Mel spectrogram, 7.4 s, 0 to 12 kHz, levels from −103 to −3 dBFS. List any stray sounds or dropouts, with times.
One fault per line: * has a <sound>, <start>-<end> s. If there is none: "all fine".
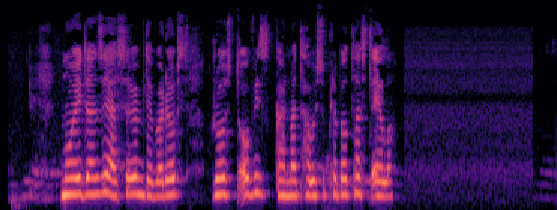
all fine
